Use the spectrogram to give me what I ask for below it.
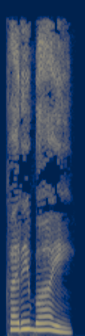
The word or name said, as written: ಕರಿಬಾಯಿ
